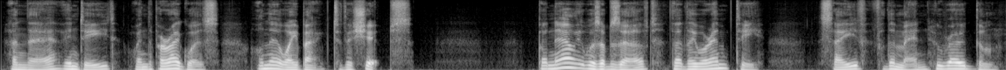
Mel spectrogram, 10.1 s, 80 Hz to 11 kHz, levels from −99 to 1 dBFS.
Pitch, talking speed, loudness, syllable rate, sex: 125 Hz, 175 wpm, -17 LUFS, 5.0 syllables/s, male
